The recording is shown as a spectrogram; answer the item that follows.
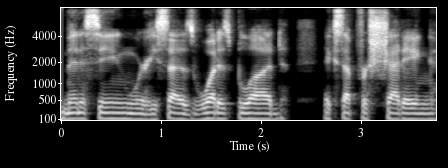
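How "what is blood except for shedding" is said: ordinary delivery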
